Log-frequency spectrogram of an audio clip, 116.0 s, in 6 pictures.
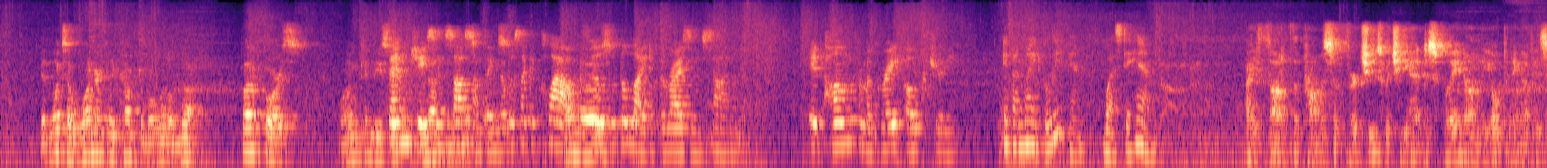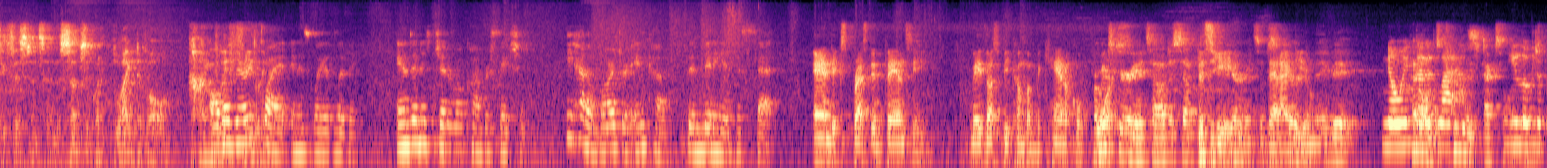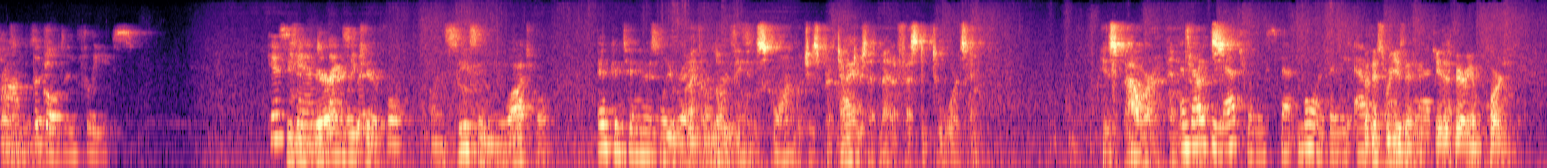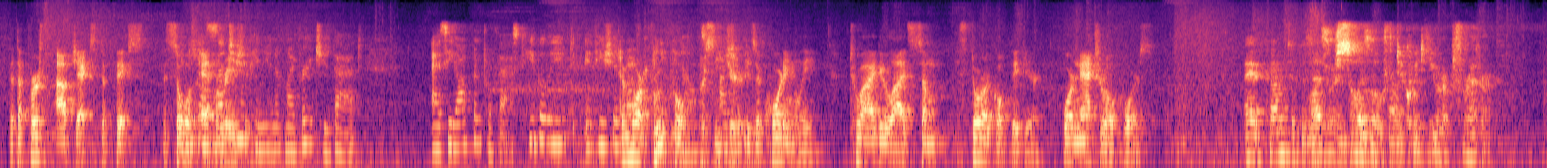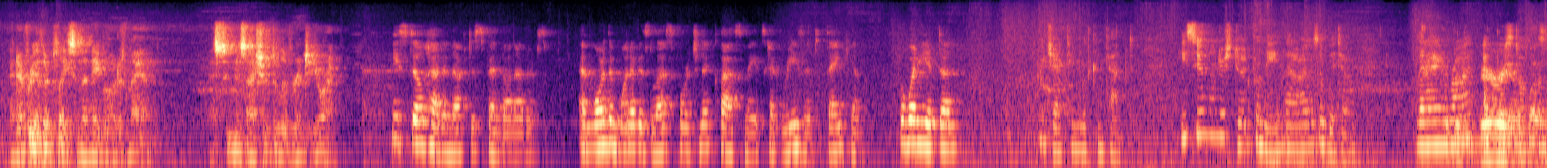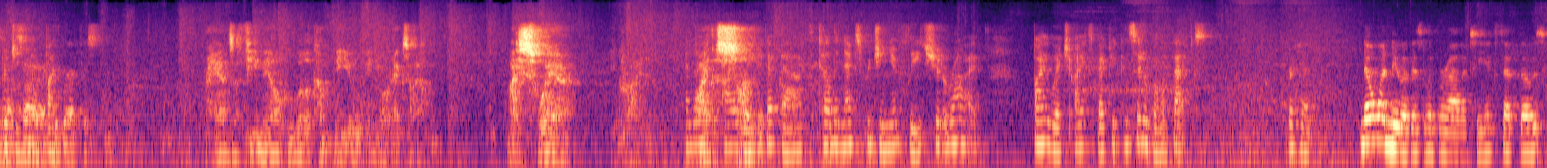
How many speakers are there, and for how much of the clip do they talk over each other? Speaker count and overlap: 6, about 20%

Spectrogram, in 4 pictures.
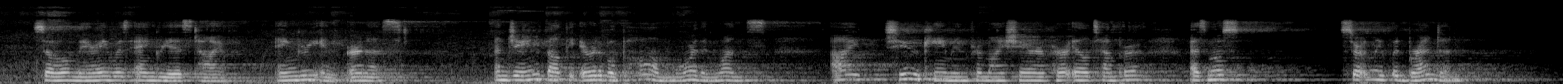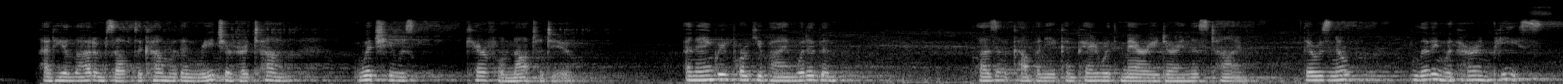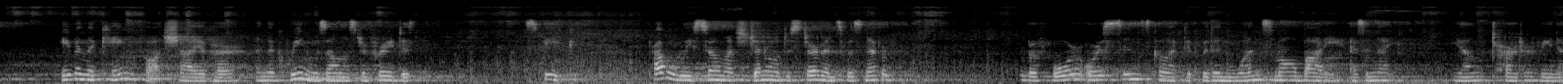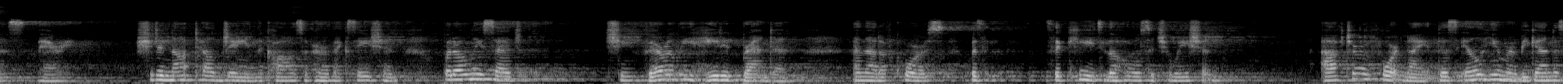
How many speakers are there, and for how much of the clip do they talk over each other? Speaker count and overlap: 1, no overlap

